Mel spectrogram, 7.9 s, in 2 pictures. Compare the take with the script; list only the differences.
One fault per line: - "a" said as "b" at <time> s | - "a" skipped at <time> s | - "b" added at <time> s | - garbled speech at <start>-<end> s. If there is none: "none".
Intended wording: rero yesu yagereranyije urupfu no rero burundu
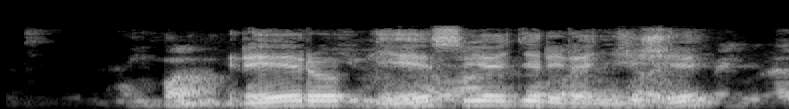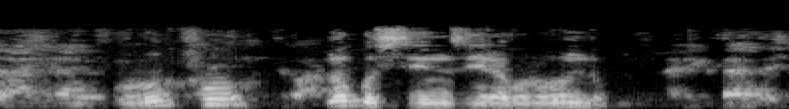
- "rero" said as "gusinzira" at 5.8 s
